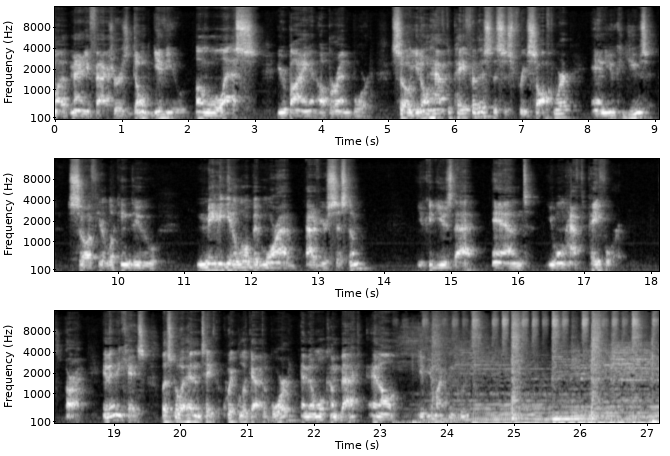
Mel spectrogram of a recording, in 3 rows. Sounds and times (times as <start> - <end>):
Speech: 0.0 - 13.8, 14.5 - 24.4.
